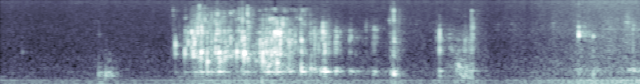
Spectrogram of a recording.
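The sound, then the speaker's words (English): Beer, a pils lager, pours into a Pliny glass in a short burst of splashing and fizzing lasting about a second and a half, then trails off into a few scattered drips and bubbles. “Pour into my Pliny glass.”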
